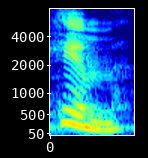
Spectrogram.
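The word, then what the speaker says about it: hymn: so we have cyst MN at the end of a word will have a silent n so this word is him th will use its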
